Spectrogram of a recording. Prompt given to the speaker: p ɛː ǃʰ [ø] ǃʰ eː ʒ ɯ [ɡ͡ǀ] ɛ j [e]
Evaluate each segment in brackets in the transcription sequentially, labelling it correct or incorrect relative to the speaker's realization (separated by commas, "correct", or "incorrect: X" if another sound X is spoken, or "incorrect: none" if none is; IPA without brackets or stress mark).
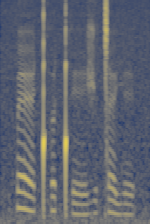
incorrect: ə, incorrect: ǀ, correct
